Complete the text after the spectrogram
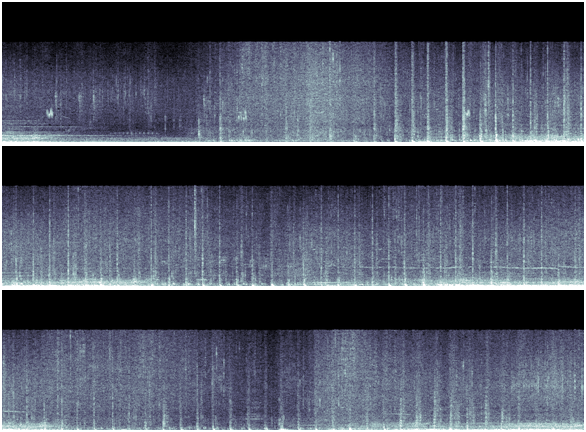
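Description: Hooves pound quickly on the ground as a horse gallops.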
